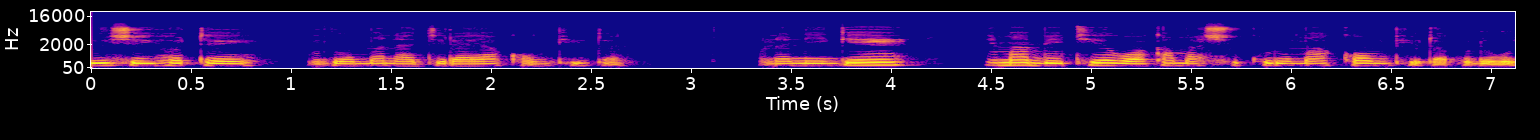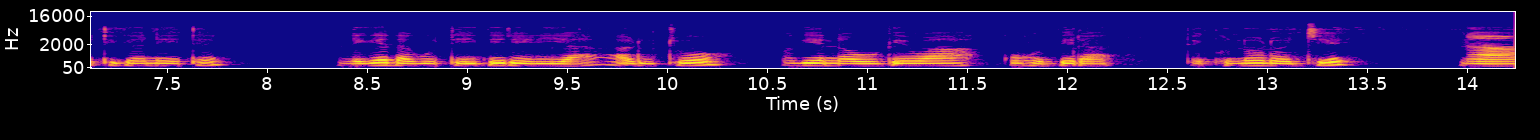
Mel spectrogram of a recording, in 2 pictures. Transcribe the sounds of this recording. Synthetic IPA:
iʃɔiɦɔtɛ | uðomanad͡ʒeɾajakɔmpjuta | ɔnaniːŋɡe | nemabetiɛɣwakamaʃukuɾumakɔmpjṵta̰kodo̰ɣotiɣanetɛ | aneɣɛðaɣotɛiðeɾeɾiaːɾutɔ | maɣenaoɣewakoɦoðeɾa | tɛknɔlɔd͡ʒe | na

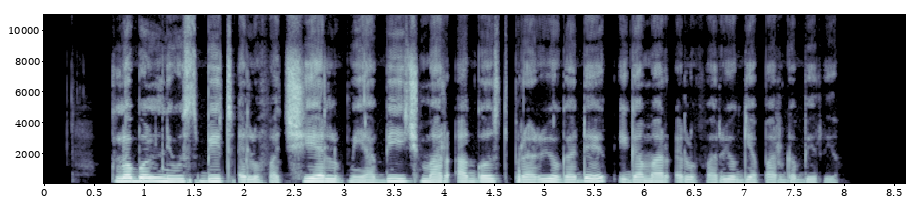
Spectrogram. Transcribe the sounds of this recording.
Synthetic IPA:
ɡ̥lobɔlniusbitʰɛlʊfa̰t͡ʃɪɛlmɪabit͡ʃmara̰ɡɔstpɾaɾioɡadek̚iɡamarɛ̰lʊfaɾioɡɪaparɡabiɾio

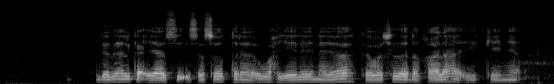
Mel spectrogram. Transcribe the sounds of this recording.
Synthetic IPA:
d̪ɐðaːlkʰɐɐjaːsɪ̰ʔɪsɐsɔːt̪ʰɪɾɛʔʊ̰wɑħjɛːlɛjnɐjɐɡʰɐβɐʃɐðɐɖɑqɑːlɐɦɐ̰ʔɛːkʰɛɲɐ

